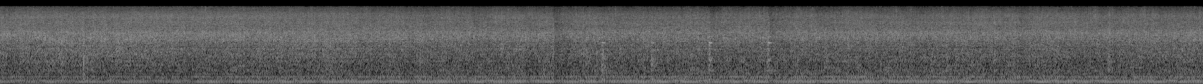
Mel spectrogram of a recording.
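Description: Italian sausages, sliced peppers and onions sizzling steadily in a frying pan as they are stirred with tongs, with a few faint clicks of the tongs against the pan.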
